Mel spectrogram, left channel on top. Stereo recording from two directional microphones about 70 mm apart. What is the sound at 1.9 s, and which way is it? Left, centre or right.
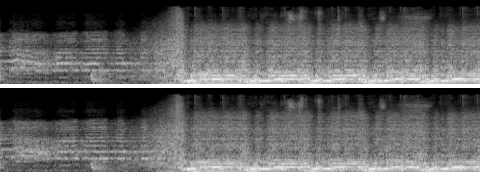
Music, left.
